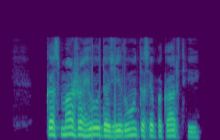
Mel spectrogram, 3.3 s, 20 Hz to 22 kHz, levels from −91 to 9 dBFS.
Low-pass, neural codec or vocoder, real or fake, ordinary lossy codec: 7.2 kHz; none; real; AAC, 48 kbps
